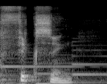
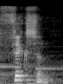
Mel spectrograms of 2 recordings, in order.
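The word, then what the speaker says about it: fixin': of speaking it's not fixing it's pronounced fixen with no G on the end uh when you're fixing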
